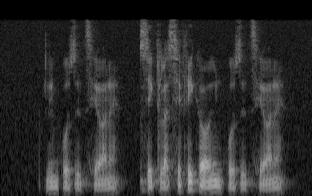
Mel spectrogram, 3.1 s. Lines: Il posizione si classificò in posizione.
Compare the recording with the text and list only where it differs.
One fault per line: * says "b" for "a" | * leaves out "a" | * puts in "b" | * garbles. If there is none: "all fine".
all fine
